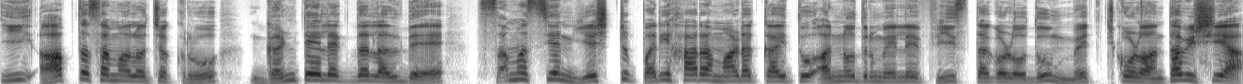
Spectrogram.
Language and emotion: Kannada, happy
